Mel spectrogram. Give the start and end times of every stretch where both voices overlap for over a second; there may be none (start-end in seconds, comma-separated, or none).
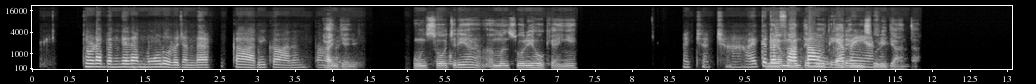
9.8-11.4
